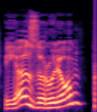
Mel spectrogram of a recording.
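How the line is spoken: Booming. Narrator (Russian): прогремел Кольберг

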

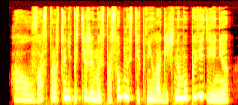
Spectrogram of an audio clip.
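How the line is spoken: Snapping back. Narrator (Russian): огрызнулась в ответ

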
